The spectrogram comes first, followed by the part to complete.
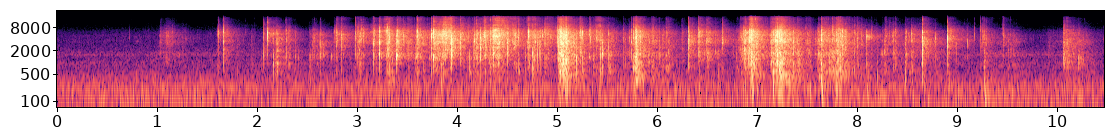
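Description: Cellophane wrapper of a 2021 Donruss cello pack of trading cards being torn open and crinkled by hand, a dense run of crackling that starts about a second and a half in and lasts several seconds, tapering off near the end as the wrapper is pulled off the card stack.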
